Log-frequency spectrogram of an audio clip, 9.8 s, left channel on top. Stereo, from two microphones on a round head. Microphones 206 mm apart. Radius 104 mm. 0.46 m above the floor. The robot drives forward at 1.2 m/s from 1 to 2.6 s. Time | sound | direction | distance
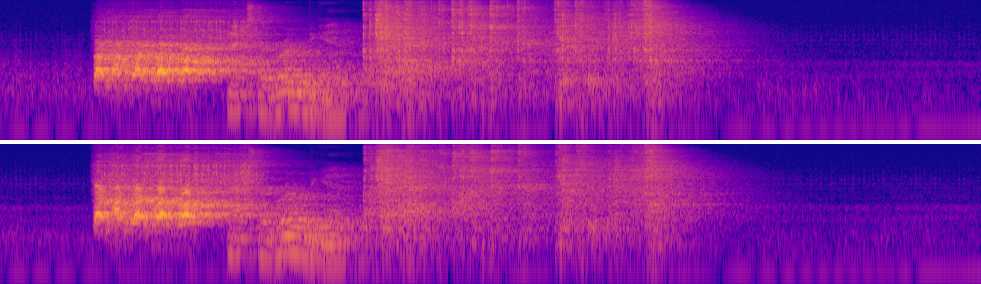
0.9 | a dog barking | 60° right (ahead or behind) | 1.9 m
2.3 | a man speaking | 45° left (ahead or behind) | 5.5 m
3.6 | tearing paper | 60° left (ahead or behind) | 3.5 m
